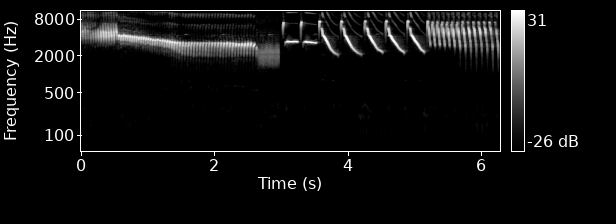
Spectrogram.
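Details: Canary song used to provoke rival birds into singing: a long sustained whistled note falling slowly, a brief buzzy burst, then a series of sharp high downslurred notes ending in a rapid dense trill.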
